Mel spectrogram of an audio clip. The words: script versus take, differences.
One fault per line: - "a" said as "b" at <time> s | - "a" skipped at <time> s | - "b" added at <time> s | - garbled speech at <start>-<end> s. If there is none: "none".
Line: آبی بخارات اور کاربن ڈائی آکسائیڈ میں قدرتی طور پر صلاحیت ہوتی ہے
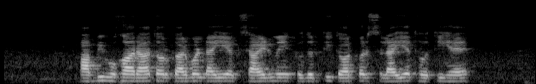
none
